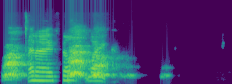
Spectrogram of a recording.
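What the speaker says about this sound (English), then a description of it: "that's my dog." A pet dog gives one or two short barks at close range, following a stretch of talking.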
